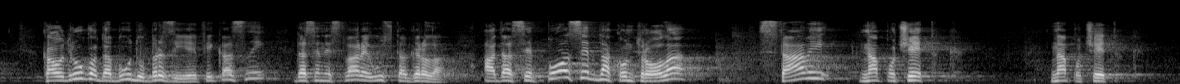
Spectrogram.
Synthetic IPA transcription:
kaod̪ɾuɡo̞d̪abud̪ubr̩ziefikasnid̪ase̞ne̞st̪ʋaːɾajuuskaɡr̩lˠa̰ad̪ase̞po̞ːse̞bnako̞nt̪ɾo̞ːla | st̪aʋinapo̞t͡ʃeːt̪ḁk | napo̞t͡ʃeːt̪ḁk

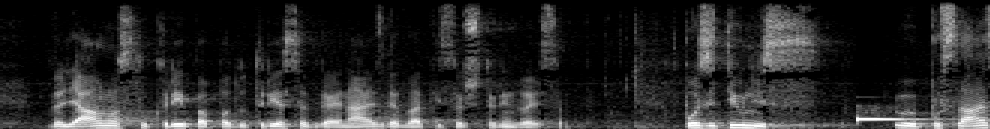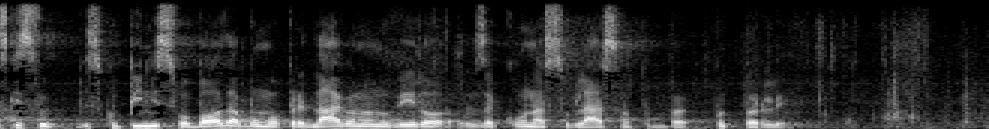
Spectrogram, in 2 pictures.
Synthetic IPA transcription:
ʋɛljaːwnɔst̪ukɾeːpapad̪ɔt̪ɾid̪ɛsət̪ɡaɛnajzd̪ɡad̪ʋaːt̪isɔt͡ʃʃt̪ɾiːnd̪ʋajsɛt̪ | pɔzit̪iwni | pɔslaːnskiskupiːnisʋɔbɔːd̪aboːmɔpɾɛd̪laːɡanɔnɔʋeːlɔzakoːnasɔɡlaːsnɔpɔt̪pəɾli

